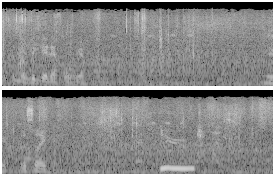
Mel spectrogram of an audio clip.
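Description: Leaves rustle as a hand pulls at an apple on a branch.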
